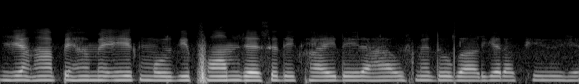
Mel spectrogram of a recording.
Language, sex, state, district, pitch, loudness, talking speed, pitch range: Hindi, female, Bihar, Purnia, 190 Hz, -23 LUFS, 175 wpm, 185-195 Hz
